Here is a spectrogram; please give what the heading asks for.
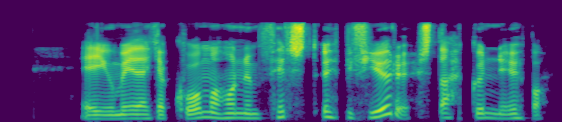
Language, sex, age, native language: Icelandic, male, 20-29, Icelandic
